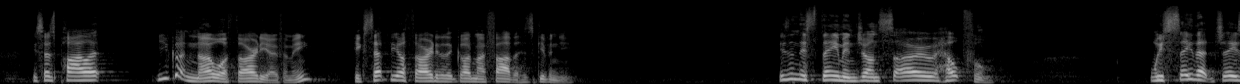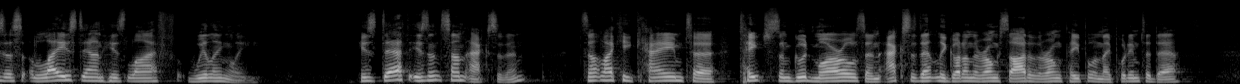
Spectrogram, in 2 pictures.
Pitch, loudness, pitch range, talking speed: 160 Hz, -27 LUFS, 140-190 Hz, 160 wpm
